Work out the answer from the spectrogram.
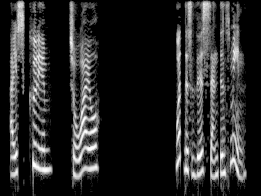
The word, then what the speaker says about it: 좋아요: 좋아요. This is pronounced as a three-syllable word. The first syllable is 조 with an H, followed by an A, followed by ayo.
